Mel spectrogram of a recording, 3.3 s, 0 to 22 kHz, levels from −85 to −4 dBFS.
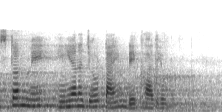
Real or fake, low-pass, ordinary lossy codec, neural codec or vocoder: fake; 7.2 kHz; none; vocoder, 22.05 kHz, 80 mel bands, WaveNeXt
